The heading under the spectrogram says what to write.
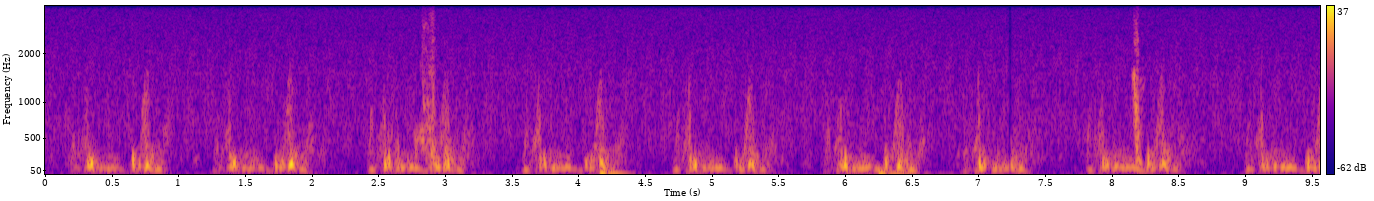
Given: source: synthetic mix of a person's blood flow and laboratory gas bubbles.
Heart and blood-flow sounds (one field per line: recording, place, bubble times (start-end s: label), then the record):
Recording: Doppler ultrasound of blood flow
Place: precordium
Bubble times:
2.54-2.69 s: bubbles
2.75-2.98 s: bubbles
8.14-8.25 s: bubbles
From the record:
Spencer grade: 2 (many but less than half of the cardiac periods contain bubble signals, singularly or in groups)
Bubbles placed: only in the low amplitude regions of the cardiac cycle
